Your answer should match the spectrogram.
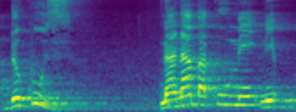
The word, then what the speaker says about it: dokuz: Na namba tisa utamkwa dokuz.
